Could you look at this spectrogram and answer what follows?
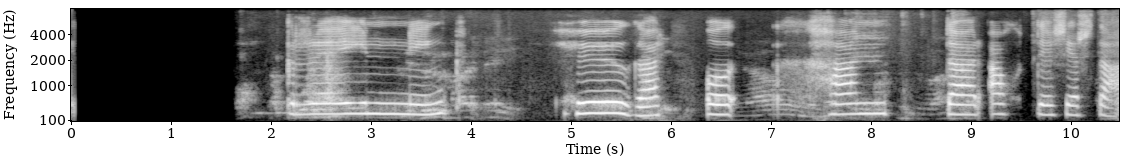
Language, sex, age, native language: Icelandic, female, 12, Icelandic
